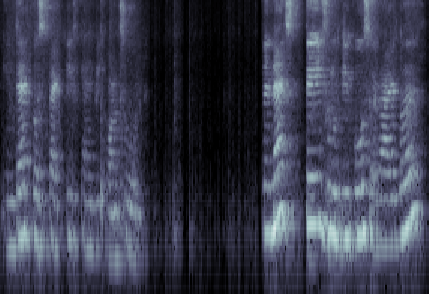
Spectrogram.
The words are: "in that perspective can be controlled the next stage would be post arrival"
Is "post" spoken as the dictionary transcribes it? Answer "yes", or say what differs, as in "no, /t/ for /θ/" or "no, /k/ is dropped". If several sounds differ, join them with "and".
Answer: no, /t/ is dropped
